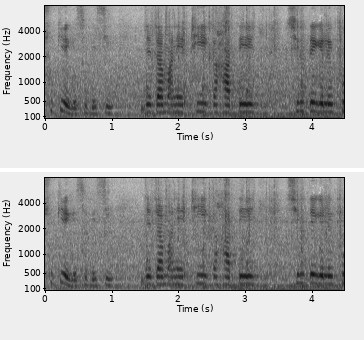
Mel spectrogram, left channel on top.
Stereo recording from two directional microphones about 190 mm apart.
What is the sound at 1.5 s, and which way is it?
Speech, centre (ahead or behind).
